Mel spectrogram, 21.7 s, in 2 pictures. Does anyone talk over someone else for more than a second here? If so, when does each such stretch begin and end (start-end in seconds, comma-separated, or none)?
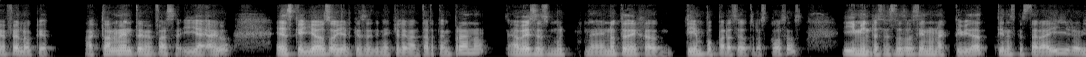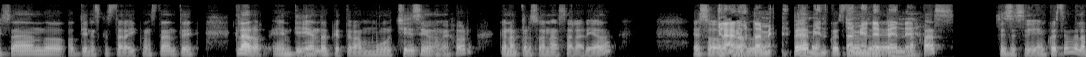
18.0-20.1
